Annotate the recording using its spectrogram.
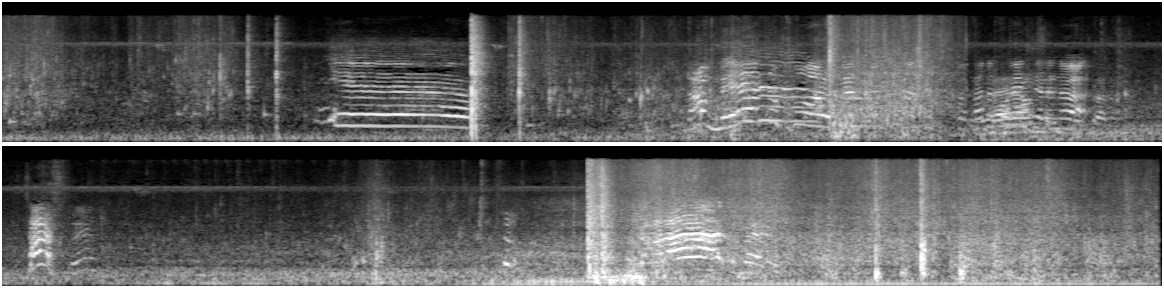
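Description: Young people's shouted voices over river water splashing around a swimmer, with one long held yell about two and a half seconds in that ends in a sharp knock.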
